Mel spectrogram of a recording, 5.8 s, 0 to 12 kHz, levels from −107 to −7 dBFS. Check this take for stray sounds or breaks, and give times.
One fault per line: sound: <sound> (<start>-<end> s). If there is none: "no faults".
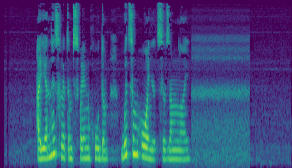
no faults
